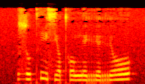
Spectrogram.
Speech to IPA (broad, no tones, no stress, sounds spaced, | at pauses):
z u t̪ʰ i sʲ ɔ t̪ʰ o ŋ ɪ rʲ ə rʲ o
